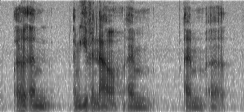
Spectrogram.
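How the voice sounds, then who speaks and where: Audible room echo surrounds a man's voice. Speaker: worship leader. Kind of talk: casual chat. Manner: stutter; halting.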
